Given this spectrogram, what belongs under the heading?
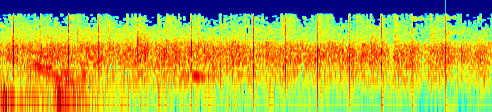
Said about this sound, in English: Amen. Let's give the Lord a hand clap tonight.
